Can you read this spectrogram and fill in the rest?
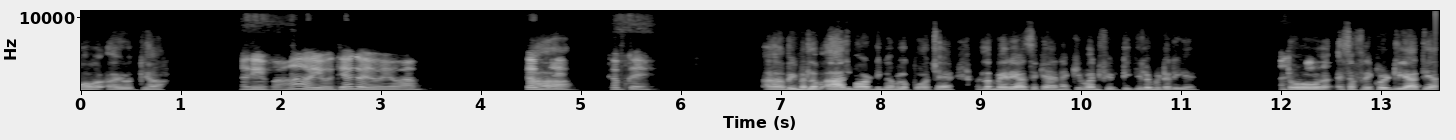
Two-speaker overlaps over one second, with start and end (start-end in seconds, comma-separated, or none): none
